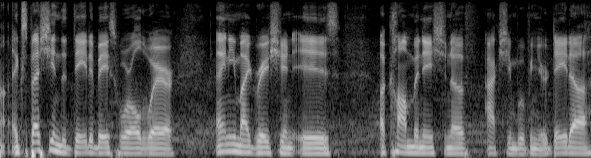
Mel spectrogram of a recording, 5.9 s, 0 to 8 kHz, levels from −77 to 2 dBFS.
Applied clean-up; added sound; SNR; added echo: none; none; none; none.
